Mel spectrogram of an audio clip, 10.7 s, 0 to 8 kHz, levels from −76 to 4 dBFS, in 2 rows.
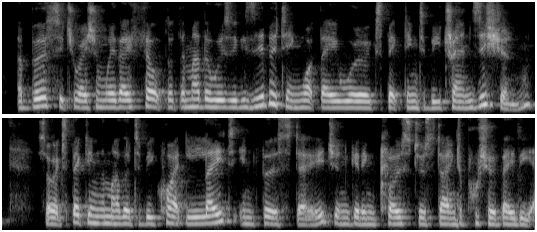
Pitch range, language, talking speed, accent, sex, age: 170-205 Hz, English, 215 wpm, Australian, female, 50-69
